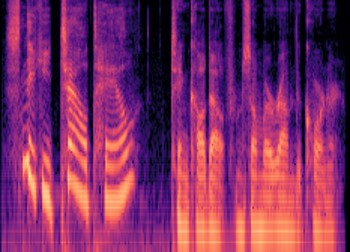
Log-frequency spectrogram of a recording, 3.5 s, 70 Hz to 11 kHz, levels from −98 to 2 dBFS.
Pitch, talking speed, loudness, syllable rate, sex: 145 Hz, 190 wpm, -21 LUFS, 5.5 syllables/s, male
